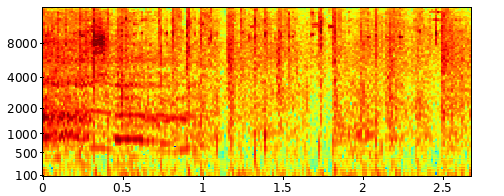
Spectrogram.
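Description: Roach, a horse in The Witcher 3, gallops in a fast drumming clip-clop of hooves under continuous game noise and a voice talking.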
